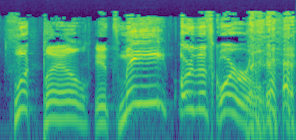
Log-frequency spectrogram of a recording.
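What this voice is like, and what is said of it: Cartoon character voice. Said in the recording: “That's more Barney, isn't it?”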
